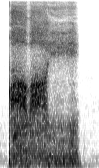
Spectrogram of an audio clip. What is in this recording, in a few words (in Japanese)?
「かわいい」, kawaii voice; 1200 kawaii voice!!; 色々なワンショット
